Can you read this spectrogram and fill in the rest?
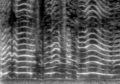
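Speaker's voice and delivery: high, drawn-out vlogger voice. Acted. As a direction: stretch it like a YouTuber. Vlog intro, put-on voice.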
